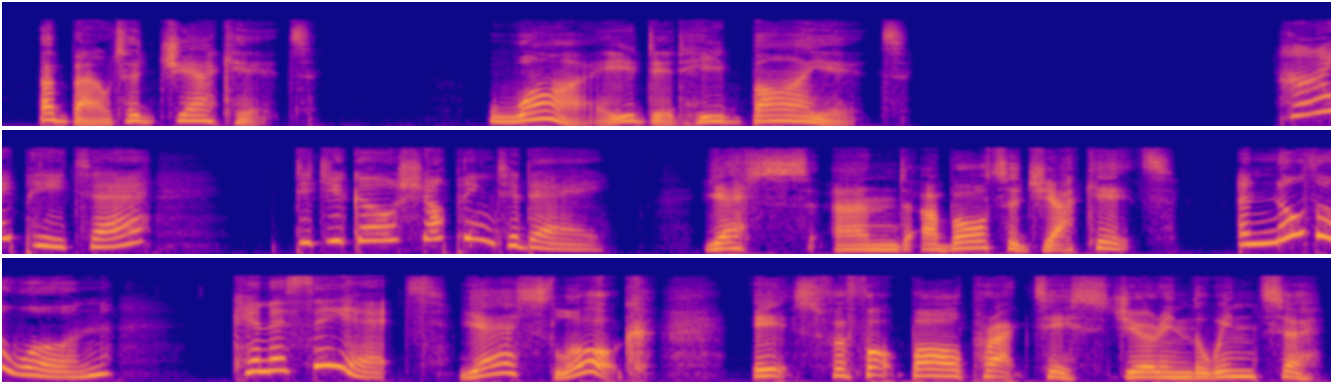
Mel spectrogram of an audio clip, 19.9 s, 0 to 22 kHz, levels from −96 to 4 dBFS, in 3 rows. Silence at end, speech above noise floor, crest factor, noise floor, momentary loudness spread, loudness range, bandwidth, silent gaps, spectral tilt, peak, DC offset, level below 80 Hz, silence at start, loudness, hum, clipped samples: 0.1 s; 60 dB; 20 dB; -82 dBFS; 13 LU; 7 LU; 12 kHz; 4.60-6.33 s; -4.5 dB/octave; -4 dBFS; under 0.1%; -58 dBFS; 0.2 s; -22 LUFS; none; under 0.1%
